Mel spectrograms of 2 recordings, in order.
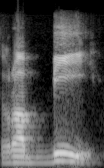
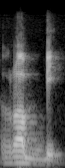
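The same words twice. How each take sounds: First: The final vowel is held for two counts. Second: The final vowel is cut short. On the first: The speaker calls it right. "you prolong it with two counts" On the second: The speaker calls it wrong. "not Rabbi"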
